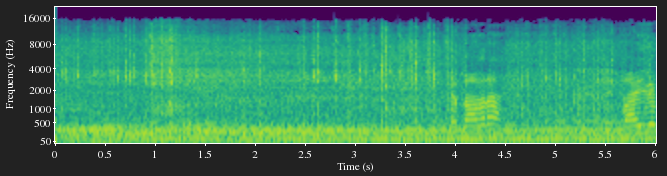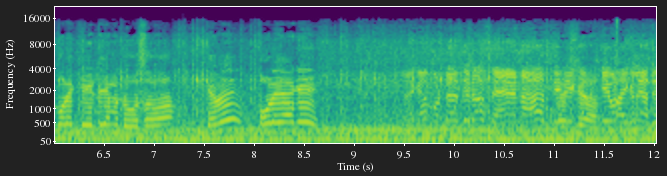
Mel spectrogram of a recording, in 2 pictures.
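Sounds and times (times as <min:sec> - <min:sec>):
motorcycle engines idling: 0:00.0 - 0:12.0
men talking: 0:03.9 - 0:12.0.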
